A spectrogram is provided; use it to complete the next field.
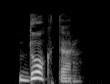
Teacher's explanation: The stress goes on that first O.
